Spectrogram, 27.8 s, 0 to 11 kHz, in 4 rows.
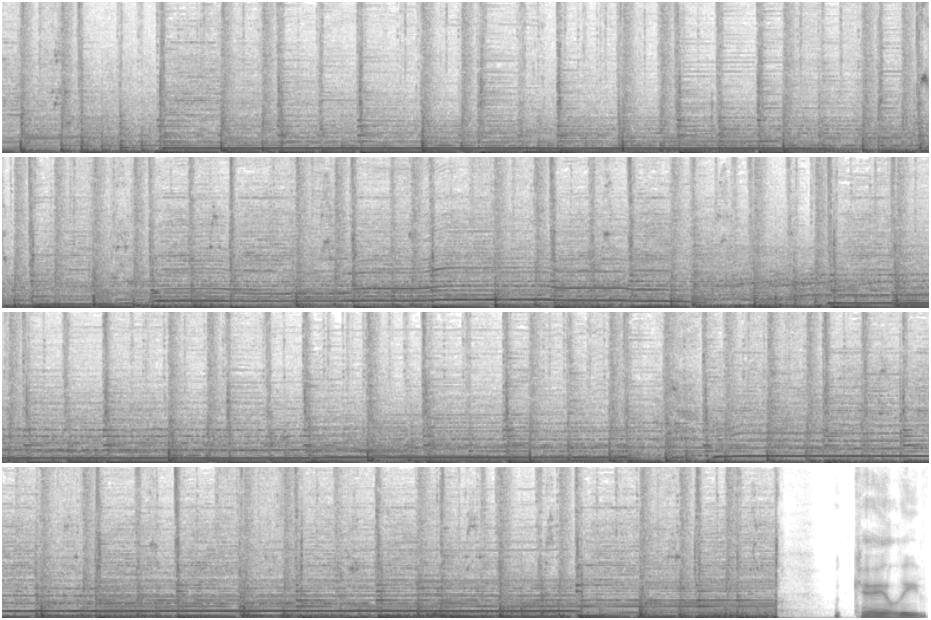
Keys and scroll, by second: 2.5 super+=, 26.4 space.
